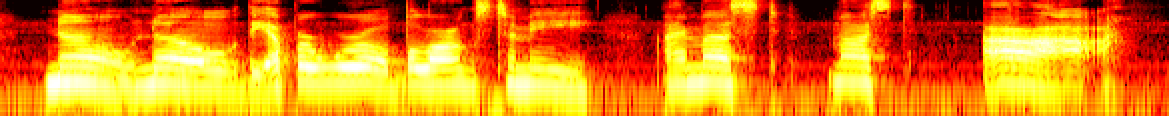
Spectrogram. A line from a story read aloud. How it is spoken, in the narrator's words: Spar howled angrily as he plummeted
